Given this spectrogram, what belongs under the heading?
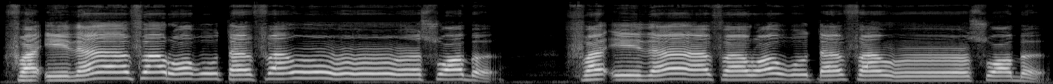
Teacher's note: یہاں پر دیکھیں نون ساکن کے بعد صاد آ گیا، یہاں پر اخفا کا قاعدہ ہوگا، با ساکن ہے، یہاں پر قلقلہ کر کے پڑھیں گے۔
